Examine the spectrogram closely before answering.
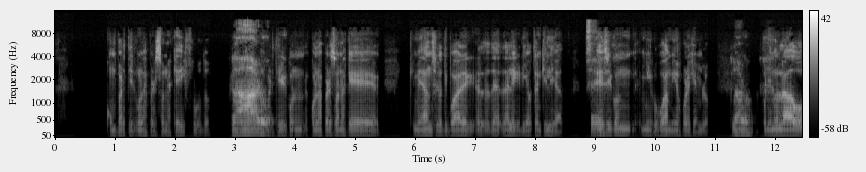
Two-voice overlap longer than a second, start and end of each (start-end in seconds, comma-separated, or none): none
